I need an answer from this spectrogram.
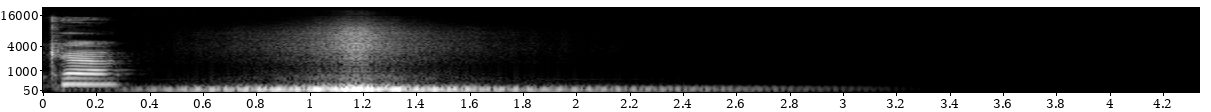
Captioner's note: air whooshes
